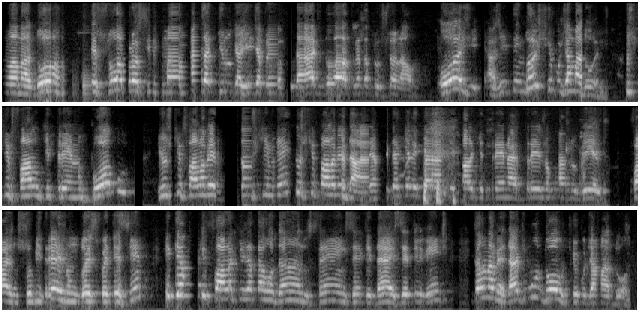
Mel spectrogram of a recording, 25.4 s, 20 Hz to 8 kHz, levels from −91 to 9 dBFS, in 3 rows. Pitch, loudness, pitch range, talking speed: 255 Hz, -19 LUFS, 215-320 Hz, 185 wpm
